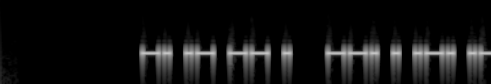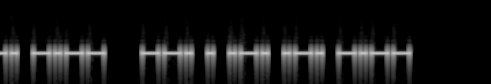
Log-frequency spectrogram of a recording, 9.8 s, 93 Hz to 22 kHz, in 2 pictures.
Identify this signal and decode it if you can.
Morse code, heard as a keyed tone, about 22 wpm, 700 Hz. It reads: NAME GERRY GERRY
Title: Practice QSO - Exchange 1 - Beginning - 22wpm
